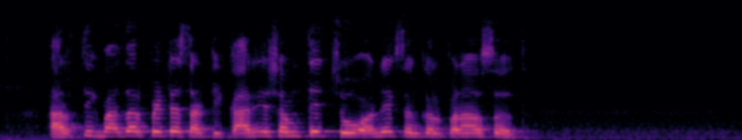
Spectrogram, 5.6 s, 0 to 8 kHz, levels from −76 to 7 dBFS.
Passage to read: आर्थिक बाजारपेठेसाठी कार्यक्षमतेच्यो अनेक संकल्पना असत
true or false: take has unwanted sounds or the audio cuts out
false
